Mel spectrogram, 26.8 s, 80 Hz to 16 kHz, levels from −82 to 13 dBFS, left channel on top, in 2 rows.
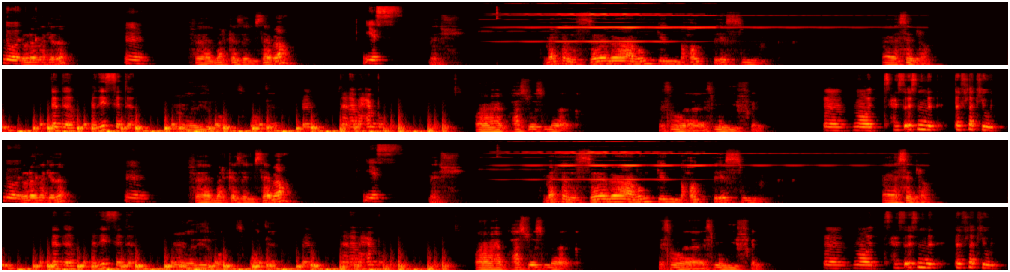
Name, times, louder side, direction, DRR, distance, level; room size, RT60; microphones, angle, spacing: voice 1, 0.2-0.9 2.5-3.8 5.7-6.1 7.2-10.2 11.7-12.4 15.7-16.4 16.7-17.1 19.7-21.0 22.2-23.5, right 1 dB, 80° right, 0.8 m, -33 dB
voice 2, 4.8-5.2 14.1-15.2 17.4-17.6 17.9-18.5 24.4-26.6, left 3 dB, 75° left, 0.6 m, -32 dB
sound 1, 6.5-11.1, left 1 dB, 15° left, 0.6 m, -37 dB
sound 2, 13.4-19.3, left 1 dB, 20° right, 1.3 m, -25 dB
2.8 x 2.3 x 3.8 m
head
